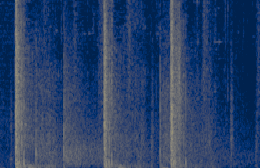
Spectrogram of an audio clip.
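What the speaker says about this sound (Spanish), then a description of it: "Luego tiros acá cerca, ¿eh?" Gunshots fired nearby, four or five sharp cracks spaced irregularly over a few seconds, fairly faint, each with a short echoing tail and nobody talking.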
